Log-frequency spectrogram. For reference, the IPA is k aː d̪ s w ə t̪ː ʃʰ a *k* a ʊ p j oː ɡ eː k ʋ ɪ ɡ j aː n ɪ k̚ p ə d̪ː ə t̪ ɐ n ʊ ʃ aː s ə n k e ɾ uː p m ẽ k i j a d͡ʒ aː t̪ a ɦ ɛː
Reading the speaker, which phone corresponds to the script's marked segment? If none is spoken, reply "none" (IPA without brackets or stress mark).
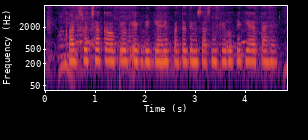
k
